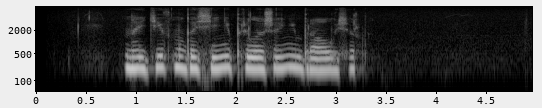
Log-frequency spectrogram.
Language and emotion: Russian, neutral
